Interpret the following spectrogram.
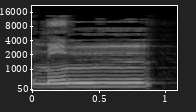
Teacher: نون ساکن کے بعد حروف اخفاء میں سے جیم ہے, یہاں پہ آپ نے نوز میں ساؤنڈ لے کے جائیں گے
